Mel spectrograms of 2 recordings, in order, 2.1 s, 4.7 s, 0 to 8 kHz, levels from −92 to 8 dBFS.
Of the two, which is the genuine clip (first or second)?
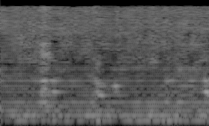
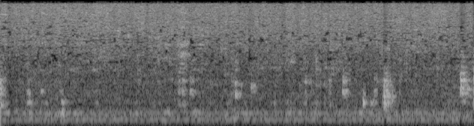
second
